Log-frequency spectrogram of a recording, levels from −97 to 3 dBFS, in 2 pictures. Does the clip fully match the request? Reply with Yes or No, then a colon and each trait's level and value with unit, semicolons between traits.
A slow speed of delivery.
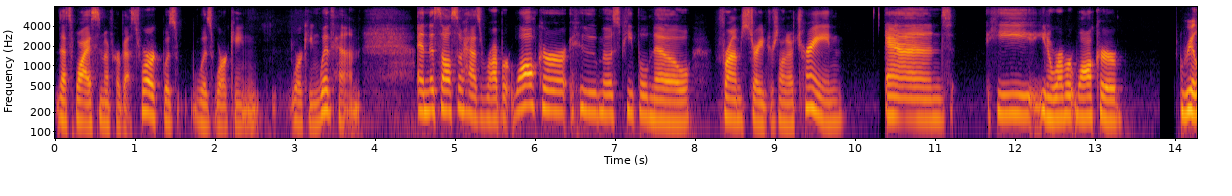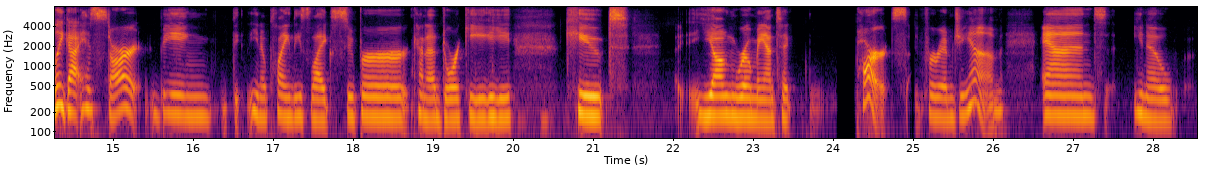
Yes: slow, 120 wpm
